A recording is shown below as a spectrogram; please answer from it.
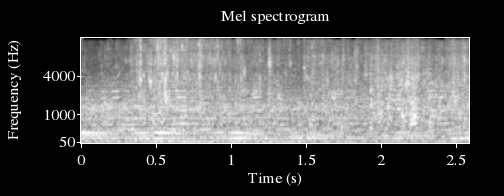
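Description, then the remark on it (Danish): A steady, low engine rumble of a ferry chugging very slowly across the water, continuous and fairly loud with a faint watery wash underneath. “Men færgen ligger over på den anden bred og skal først lige til at tøffe afsted, og det går sygt langsomt.”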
